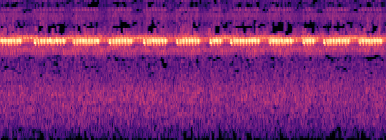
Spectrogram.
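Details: Shrill insect trill in short regular bursts, roughly two to three a second, separated by brief quiet gaps; a calming nature sound with no other voices.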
